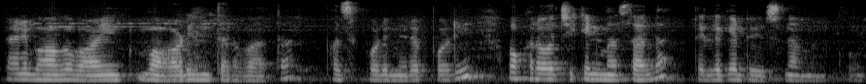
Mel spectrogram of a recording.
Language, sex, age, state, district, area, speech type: Telugu, female, 45-60, Andhra Pradesh, Sri Balaji, rural, spontaneous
